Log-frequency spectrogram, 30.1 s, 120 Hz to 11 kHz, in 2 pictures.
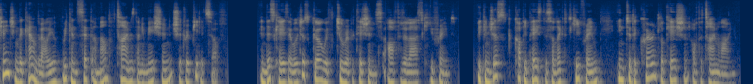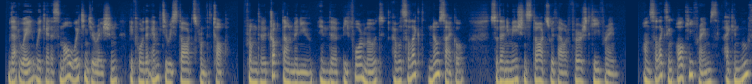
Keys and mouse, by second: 1.1 click, 4.9-7.8 drag, 8.3 right click, 9.0-10.8 drag, 12.0 ctrl+c, 12.9 ctrl+v, 13.7-16.1 drag, 16.9 shift+click, 17.5 ctrl+s, 19.5-27.0 drag, 29.2-30.1 typing.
